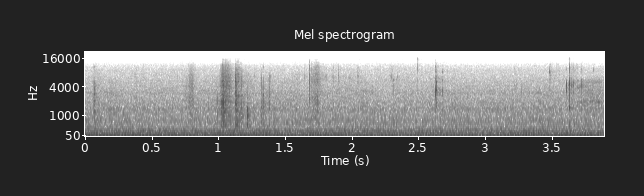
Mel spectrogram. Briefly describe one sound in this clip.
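A young woman makes soft smacking sounds with her lips close to a microphone.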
